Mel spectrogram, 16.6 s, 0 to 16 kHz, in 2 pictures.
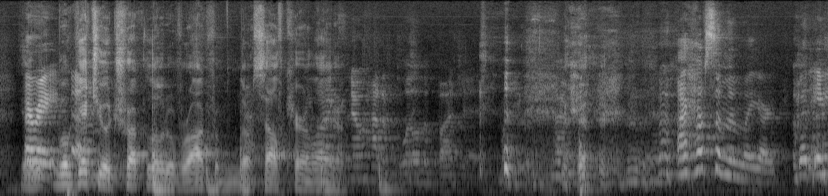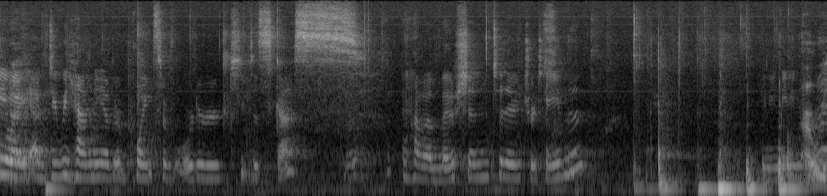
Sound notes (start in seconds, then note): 4.8 laughs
